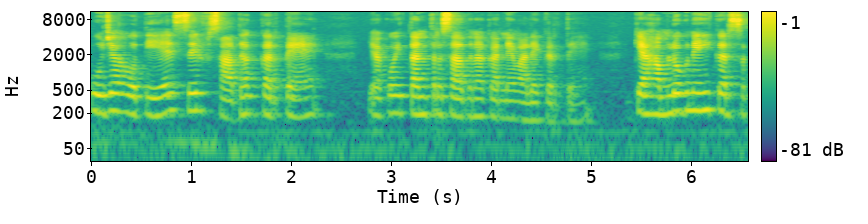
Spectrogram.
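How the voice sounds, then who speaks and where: A woman speaks in a South Indian accent. Audible room echo is present. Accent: South Indian accent in Hindi, non-native. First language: South Indian language (speaking Hindi). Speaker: spiritual healer and astrology channel host. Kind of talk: spiritual talk to camera.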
